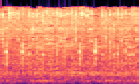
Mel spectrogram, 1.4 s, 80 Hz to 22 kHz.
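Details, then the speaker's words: Volkswagen Vento 1.6 TDI diesel with an injection/starting fault: idle turns rough and knocky, starts missing and nearly stalls, jerking when the engine wiring is moved; loose engine wiring to the injector circuit suspected. "देखो ऐसा, देखो missing होना start है, देखो बंद पड़ेगा। सो मतलब problem यही है, इसका जो वायरिंग है, वायरिंग किधर से तो लूज कर।"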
